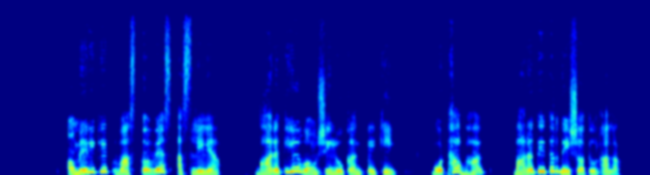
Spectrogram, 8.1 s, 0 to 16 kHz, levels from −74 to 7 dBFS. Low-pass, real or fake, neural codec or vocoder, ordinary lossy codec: 14.4 kHz; fake; codec, 32 kHz, 1.9 kbps, SNAC; AAC, 96 kbps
